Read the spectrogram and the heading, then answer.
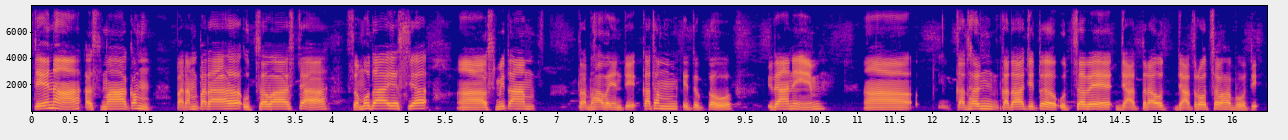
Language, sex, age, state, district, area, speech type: Sanskrit, male, 18-30, Karnataka, Mandya, rural, spontaneous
